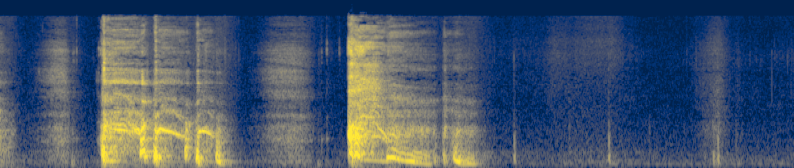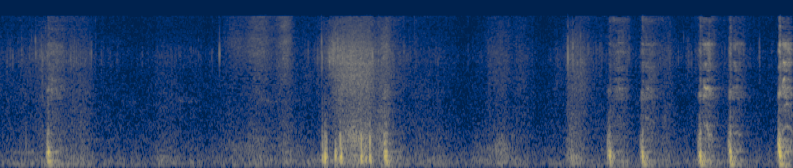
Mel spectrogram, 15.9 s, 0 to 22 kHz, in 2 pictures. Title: Cross Dressing Coughing 15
